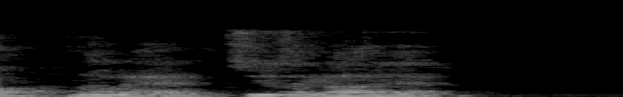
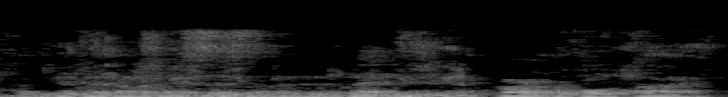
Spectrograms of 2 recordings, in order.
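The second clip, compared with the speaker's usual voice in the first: ordinary delivery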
